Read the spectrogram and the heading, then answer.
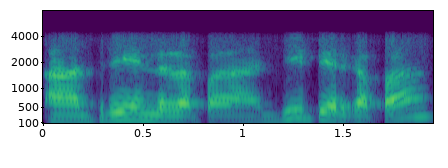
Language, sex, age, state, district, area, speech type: Tamil, male, 30-45, Tamil Nadu, Ariyalur, rural, conversation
